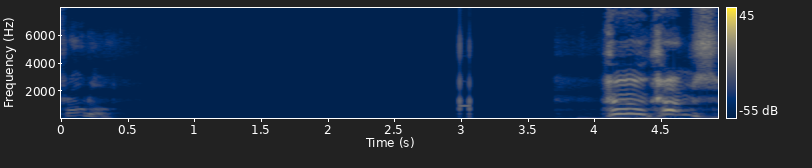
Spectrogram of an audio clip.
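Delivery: very high-pitched voice. Reader doing character voices aloud, attempting Frodo voice. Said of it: "I'm trying to do Frodo here".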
